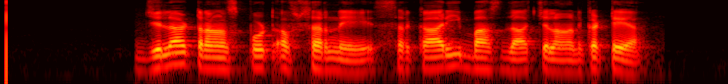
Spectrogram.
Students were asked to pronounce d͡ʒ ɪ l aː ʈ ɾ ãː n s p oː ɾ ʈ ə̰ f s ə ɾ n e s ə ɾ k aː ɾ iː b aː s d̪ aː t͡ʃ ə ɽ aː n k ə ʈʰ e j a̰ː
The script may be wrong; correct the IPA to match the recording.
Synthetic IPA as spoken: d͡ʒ ɪ l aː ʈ ɾ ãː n s p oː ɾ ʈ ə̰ f s ə ɾ n e s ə ɾ k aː ɾ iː b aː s d̪ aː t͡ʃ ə l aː n k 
